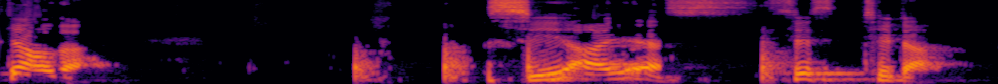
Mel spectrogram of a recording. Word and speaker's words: cis: cos short में देखो, short में कैसे लिखा जाएगा, cos theta plus iota sin theta को हम CIS लिखेंगे, सी आयोटा s, सिस पढ़ेंगे, क्या पढ़ेंगे, pronounce सिस theta, C फॉर cos, S फॉर sin, I for iota.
